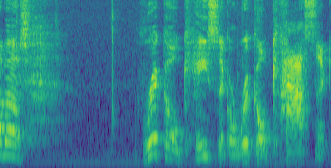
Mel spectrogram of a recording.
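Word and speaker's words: Ocasek: How about Rick Oasich or Rick Oasich? You got to say it properly. Rick Oasic. I'm so used to saying Okasich. But I got to remember to say Oasic.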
